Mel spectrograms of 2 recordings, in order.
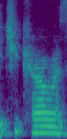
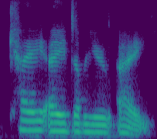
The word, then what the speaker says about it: Ishikawa: So what was the Ichikawa thing? Can you spell that for me? Ishikawa.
